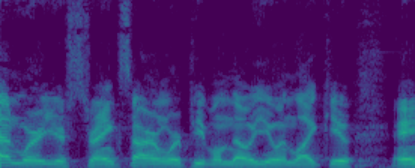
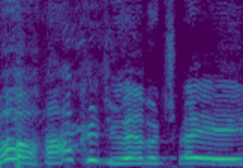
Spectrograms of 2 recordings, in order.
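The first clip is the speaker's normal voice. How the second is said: put-on Southern belle voice, pitched higher. Retelling how Rich Eisen reacted to a trade suggestion: Southern Belle voice. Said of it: "Southern Belle voice, paraphrasing what Eisen said".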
